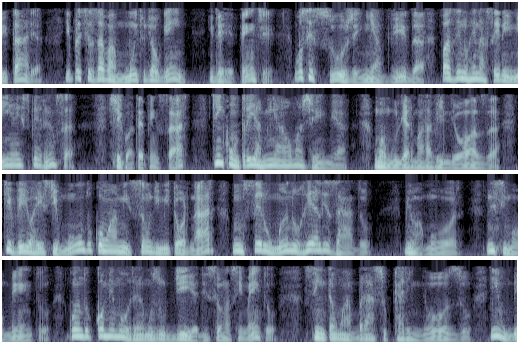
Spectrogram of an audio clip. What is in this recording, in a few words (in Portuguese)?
Aniv Romântico (M), masc; Telemensagens 2017; Aniversarios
